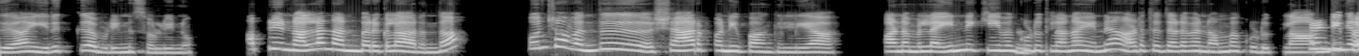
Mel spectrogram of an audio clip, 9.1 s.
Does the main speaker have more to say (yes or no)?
no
